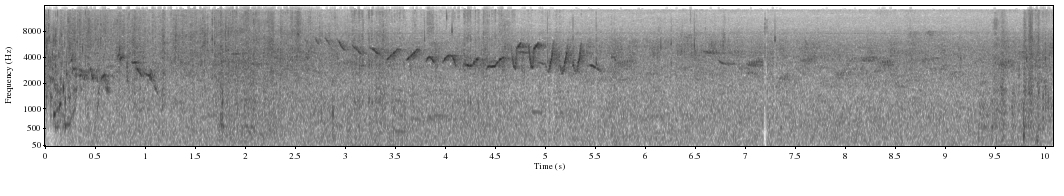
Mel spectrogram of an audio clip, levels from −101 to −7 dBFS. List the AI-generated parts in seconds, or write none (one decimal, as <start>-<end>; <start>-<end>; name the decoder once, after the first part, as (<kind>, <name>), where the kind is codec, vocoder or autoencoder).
0.0-1.4 (vocoder, BigVGAN v2); 4.2-7.8; 8.6-10.1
